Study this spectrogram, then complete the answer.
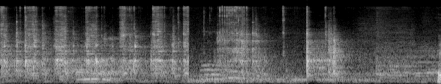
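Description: A ratchet wrench clicks as a bolt is turned.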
